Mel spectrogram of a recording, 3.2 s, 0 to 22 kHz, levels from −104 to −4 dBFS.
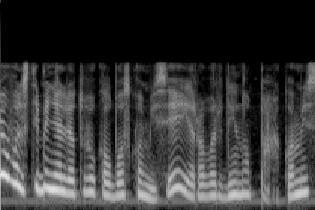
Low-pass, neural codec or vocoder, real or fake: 7.2 kHz; none; real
